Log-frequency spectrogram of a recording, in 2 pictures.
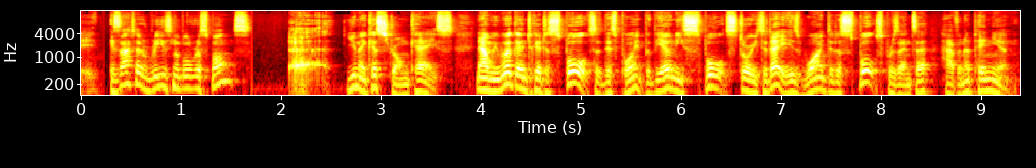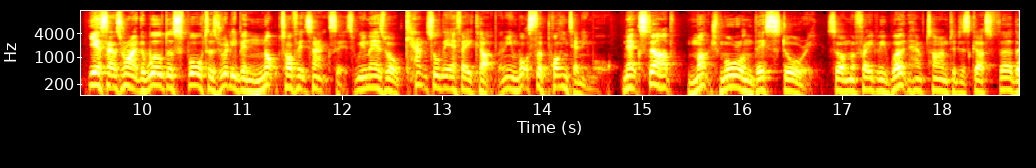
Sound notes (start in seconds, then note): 2.0 belch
